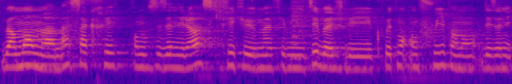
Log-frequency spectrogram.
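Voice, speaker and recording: Amid audible room echo, a woman speaks at a fairly quick pace and medium pitch, with hardly any pauses and monotone, flat intonation. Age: 20s. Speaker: beauty pageant winner and pharmacist. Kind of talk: interview.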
